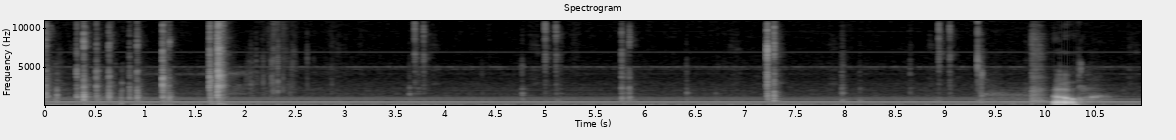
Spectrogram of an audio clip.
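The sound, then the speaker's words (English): Quiet typing on a computer keyboard: scattered soft key clicks in irregular bursts, with a few louder taps and a faint steady hum underneath. “Sorry, you gotta hear me typing.”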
